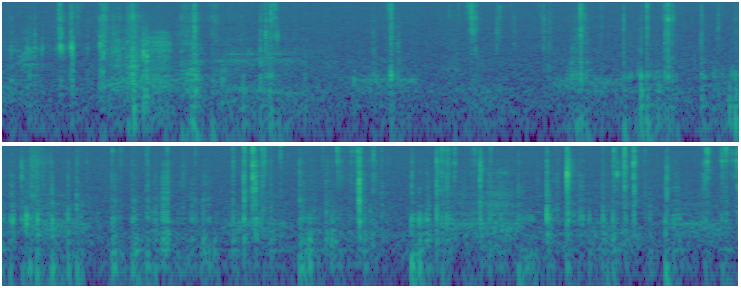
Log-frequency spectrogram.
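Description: Faint, scattered small clicks and rustles of foam adhesive dimensionals being peeled from their backing sheet and pressed onto small paper die-cuts, the clicks coming closer together near the end.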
